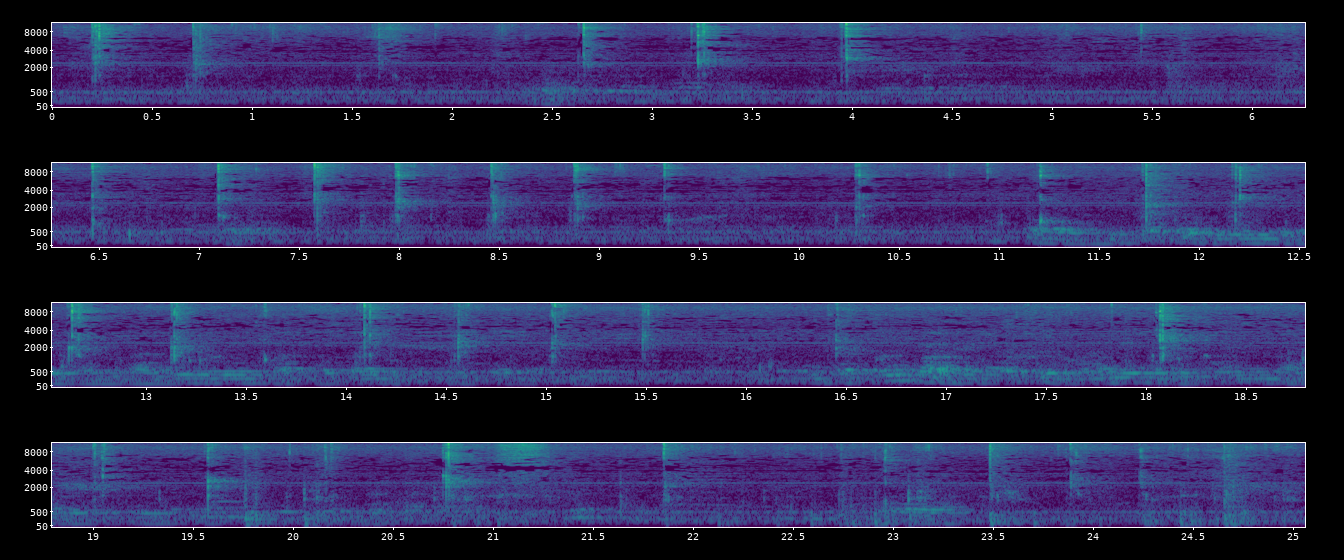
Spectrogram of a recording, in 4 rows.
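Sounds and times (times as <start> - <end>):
wet chewing and lip smacks: 0.0 - 4.2, 6.4 - 16.7, 17.8 - 23.2.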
